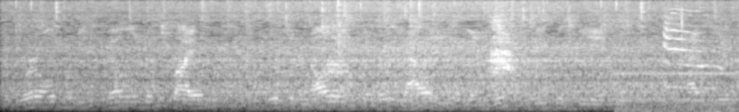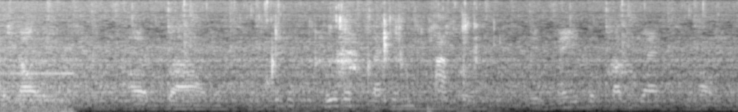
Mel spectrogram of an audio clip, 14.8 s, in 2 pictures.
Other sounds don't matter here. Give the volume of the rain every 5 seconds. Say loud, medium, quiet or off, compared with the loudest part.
loud, loud, medium.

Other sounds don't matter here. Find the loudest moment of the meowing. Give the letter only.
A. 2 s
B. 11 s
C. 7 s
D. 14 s
C.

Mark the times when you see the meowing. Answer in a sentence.
The meowing can be heard from 6.2 to 8.2 s.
